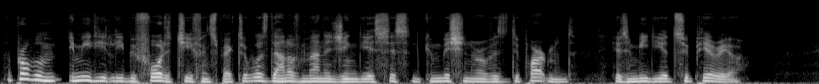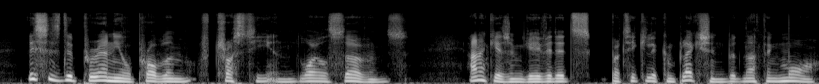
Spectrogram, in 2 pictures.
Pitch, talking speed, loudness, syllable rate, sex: 140 Hz, 145 wpm, -18 LUFS, 5.4 syllables/s, male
